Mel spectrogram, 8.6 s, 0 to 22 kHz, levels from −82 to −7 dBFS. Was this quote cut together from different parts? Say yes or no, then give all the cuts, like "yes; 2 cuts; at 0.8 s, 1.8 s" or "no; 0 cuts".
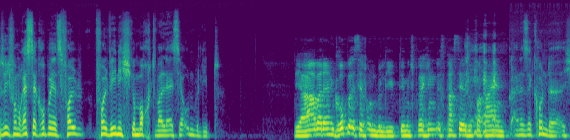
yes; 2 cuts; at 5.5 s, 7.6 s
